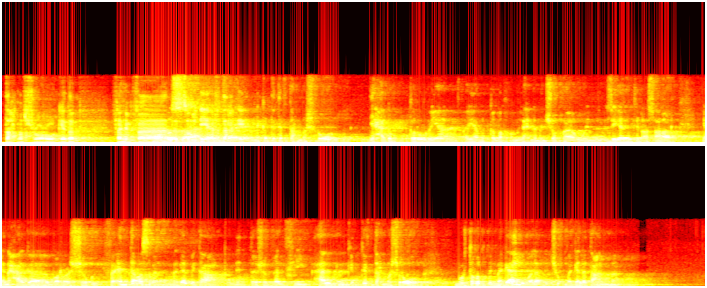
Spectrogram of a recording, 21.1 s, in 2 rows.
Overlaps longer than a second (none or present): present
